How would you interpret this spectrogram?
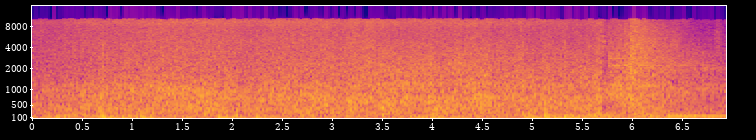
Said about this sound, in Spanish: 23 de marzo del 2015. La bajada de Libertad. Deben ser las 4 de la tarde, ¿no? 4 de la tarde. Estamos ahorita en un Waiko terrible, con una lluvia terrible, Dios mío. Esperemos que esto se acabe de una vez.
